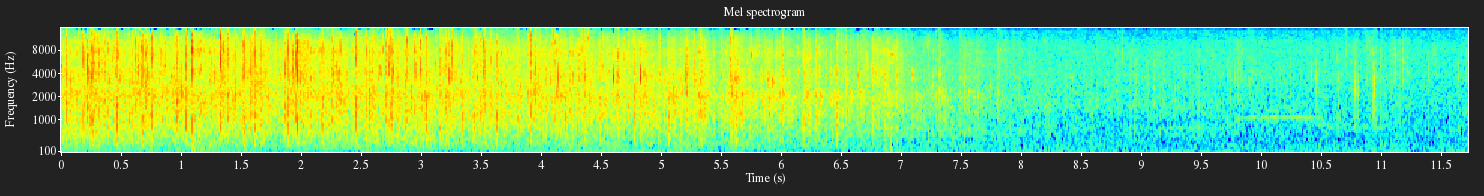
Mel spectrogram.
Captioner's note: applause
